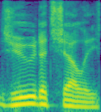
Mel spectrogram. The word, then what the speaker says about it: Giudicelli: Okay, so when you say it, you got to be singing. Yeah, you always tell me to Giudicelli. Giudicelli.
